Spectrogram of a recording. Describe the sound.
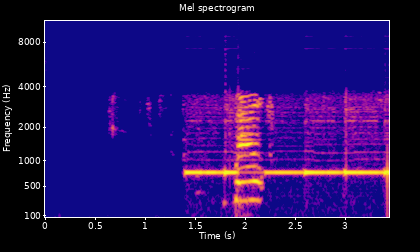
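A loud, steady electronic beeping tone in a phone caller's background starts abruptly and continues with slight periodic pulses, heard over a phone line, while someone briefly speaks over it.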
